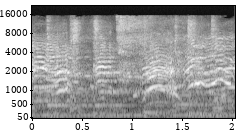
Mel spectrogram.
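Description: A group of people shouting and cheering together over loud music with a heavy bass line.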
